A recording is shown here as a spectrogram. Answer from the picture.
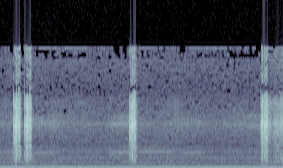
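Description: Steady low rumble of a car idling, heard from inside the cabin, with four sharp clicks: two close together at the start, one about halfway and one near the end.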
